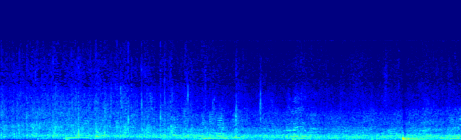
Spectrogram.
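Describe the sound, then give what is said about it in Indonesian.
Audience applause welcoming an Islamic preacher to the stage, a continuous crowd clapping with chatter and voices mixed in and a sharp knock near the end. “Kita berikan aplaus yang meriah untuk Pak Ustadz Wijayanto.”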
